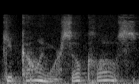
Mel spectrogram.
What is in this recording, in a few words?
"keep going", hostage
